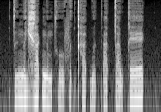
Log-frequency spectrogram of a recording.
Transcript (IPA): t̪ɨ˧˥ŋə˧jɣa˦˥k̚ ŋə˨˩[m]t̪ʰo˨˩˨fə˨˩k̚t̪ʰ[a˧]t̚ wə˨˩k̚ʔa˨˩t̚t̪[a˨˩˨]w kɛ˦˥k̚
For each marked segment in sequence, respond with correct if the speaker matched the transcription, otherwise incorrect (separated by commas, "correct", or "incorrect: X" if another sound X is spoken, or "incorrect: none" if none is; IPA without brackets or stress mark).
correct, incorrect: a˨˩, correct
